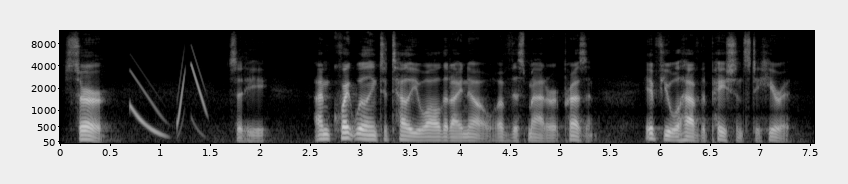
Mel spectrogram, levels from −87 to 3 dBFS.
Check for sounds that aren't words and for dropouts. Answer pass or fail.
fail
